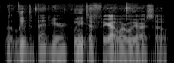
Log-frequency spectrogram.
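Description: A streamer giving live gameplay commentary, excitable, swearing constantly and breaking into laughter and yells. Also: low voice, fast talker, gravelly, heavy background noise.

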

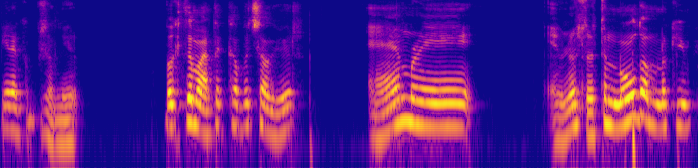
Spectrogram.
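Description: A man's voice: sits high, expressive, measured pace, mellow. A man giving casual commentary over a horror game, reading and translating the characters' lines aloud and swearing freely. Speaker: gaming channel host.

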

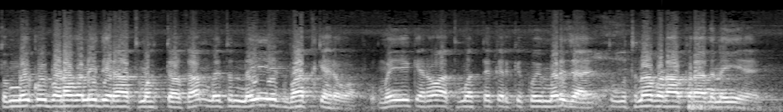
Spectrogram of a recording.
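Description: Man, scripture lecture, fairly high voice, rhetorical questions to the audience, long hall reverb. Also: a little mellow. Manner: keeps checking that listeners follow, asking rhetorical questions. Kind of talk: sermon-style scripture lecture.

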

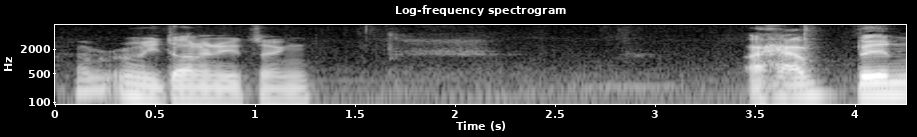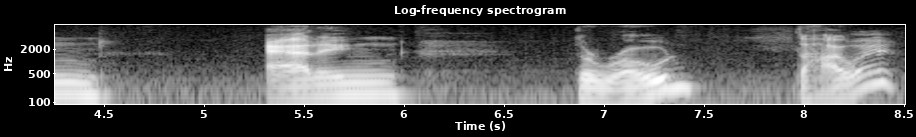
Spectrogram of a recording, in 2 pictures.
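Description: A man casually talking through his gameplay, relaxed and rambling as he thinks aloud. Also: medium pitch. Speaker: gaming channel host.

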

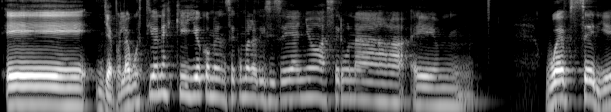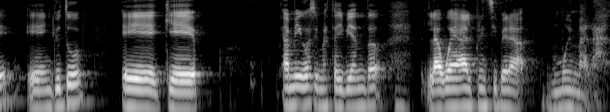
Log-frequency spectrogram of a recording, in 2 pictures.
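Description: On the high side with vocal fry and a dark tone, this man's voice moves at normal speed. He's a Chilean dental student in his twenties, a podcast guest rambling loosely with slang and plenty of fillers in a casual interview. A lapel mic captures him seated in an armchair in a small studio.

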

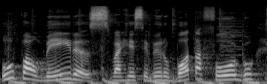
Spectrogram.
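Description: A young woman with a Brazilian accent presenting a lively sports news segment in a TV studio. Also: mid-range voice, moderate pace, faint music behind. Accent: Brazilian Portuguese. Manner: lively, laughs along with co-host. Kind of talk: live TV sports segment, chatty.

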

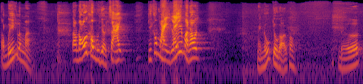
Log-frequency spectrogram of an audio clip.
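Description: A whiny, suspicious southern older sibling. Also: female voice, mid-range voice, very animated, moderate pace, pauses often, breathy edge. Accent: Southern Vietnamese. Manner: accusing and whiny, swings from pleading to shouting. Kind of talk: rural family TV drama.

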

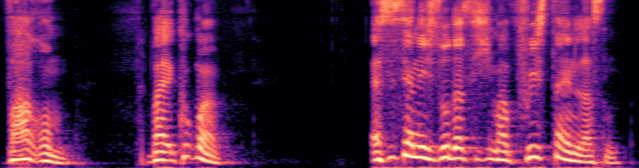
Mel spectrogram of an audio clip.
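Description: A young man from Berlin, an interview guest telling a story in a casual, slangy and animated way. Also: a little high, moderate pace, slightly rough. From Berlin, Germany. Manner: slangy and animated, calls the listener "bro".

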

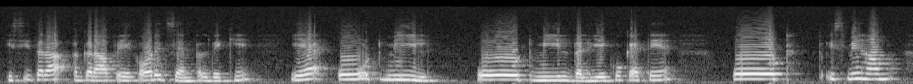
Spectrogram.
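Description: A woman with a Pakistani accent teaches children at home, talking slowly and patiently. Her voice has a gravelly texture, and she draws out each example word so the sounds come through clearly. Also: mid-range voice, darkish tone, poor audio. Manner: patient, slow explaining, drawing out sounds in examples. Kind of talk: home-school lesson explaining English vowels to children.

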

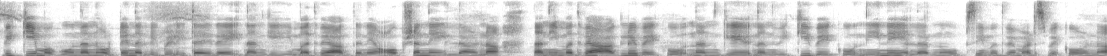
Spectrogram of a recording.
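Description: A pleading, lovesick younger sister, read by a woman recapping a serial. She speaks insistently, the voice mellow and dark with a gravelly edge. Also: medium pitch, close to an everyday voice.

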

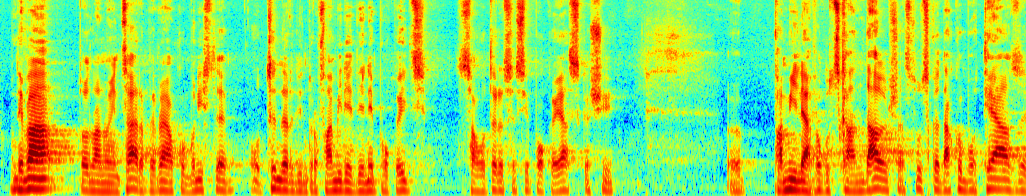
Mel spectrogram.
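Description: A man with a Romanian accent preaching a sermon, telling stories and acting out the voices, swinging between loud and hushed. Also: medium pitch. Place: church hall. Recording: echoey church hall.

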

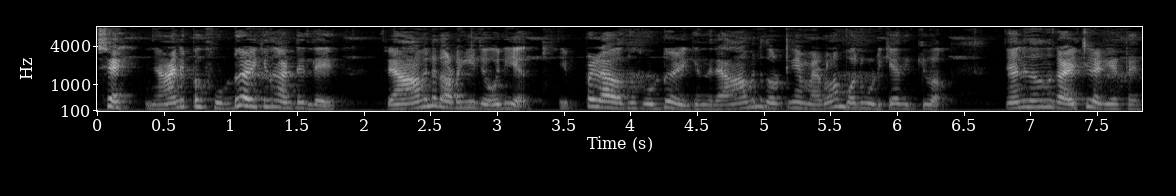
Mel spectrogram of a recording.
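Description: A woman voicing a grumbling, peevish male zoo worker in a cartoon, with a husky voice. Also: on the low side, fast talker. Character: grumpy lazy male zoo worker, adult. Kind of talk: cartoon voice acting.

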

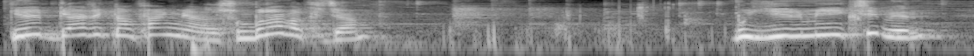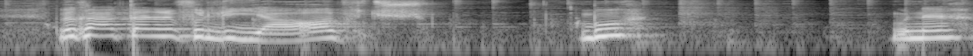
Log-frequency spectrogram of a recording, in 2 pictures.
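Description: A woman talking through her matches as a gaming video creator, chatty and quick to get exasperated with teammates. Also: sits high, fairly bright tone. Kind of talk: gameplay commentary. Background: background music.

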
